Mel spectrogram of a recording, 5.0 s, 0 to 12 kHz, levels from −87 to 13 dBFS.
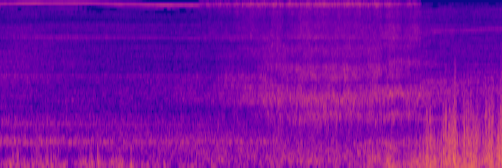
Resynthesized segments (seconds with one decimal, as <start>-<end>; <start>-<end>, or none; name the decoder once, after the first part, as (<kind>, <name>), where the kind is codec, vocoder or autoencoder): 2.0-4.2 (codec, HILCodec)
